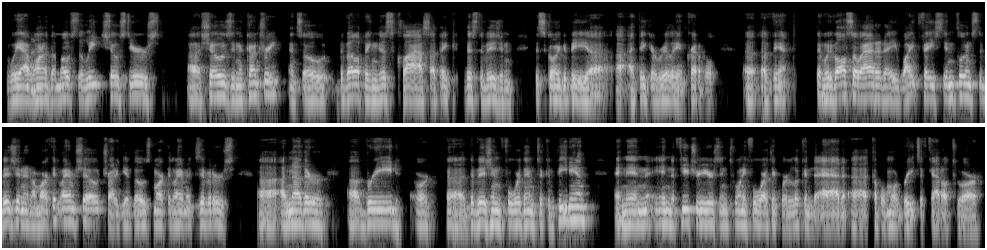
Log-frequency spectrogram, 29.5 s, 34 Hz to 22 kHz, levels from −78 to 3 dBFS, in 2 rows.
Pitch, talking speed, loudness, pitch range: 125 Hz, 185 wpm, -20 LUFS, 120-135 Hz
